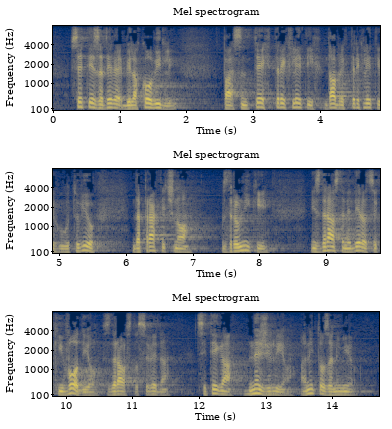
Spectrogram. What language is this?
Slovenian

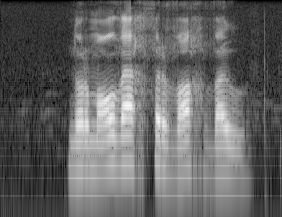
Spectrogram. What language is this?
Afrikaans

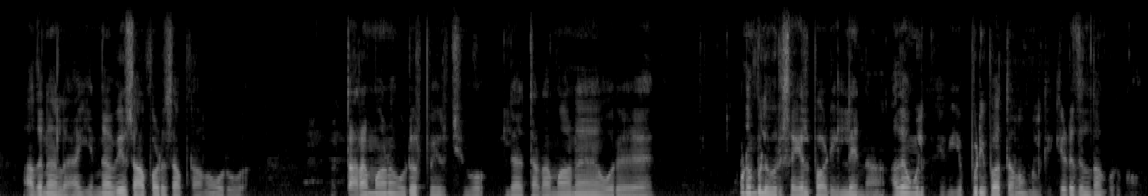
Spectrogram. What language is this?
Tamil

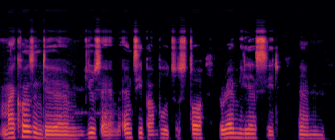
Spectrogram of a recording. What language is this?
Nigerian Pidgin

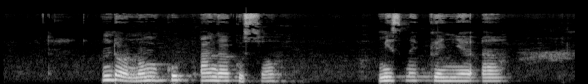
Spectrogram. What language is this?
Ewondo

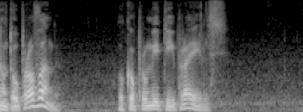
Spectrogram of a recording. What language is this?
Portuguese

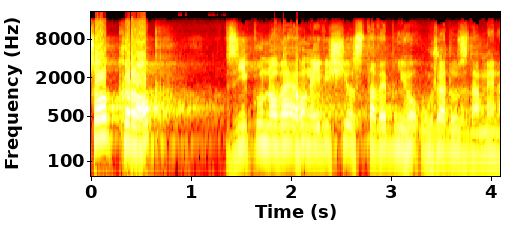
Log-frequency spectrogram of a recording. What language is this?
Czech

